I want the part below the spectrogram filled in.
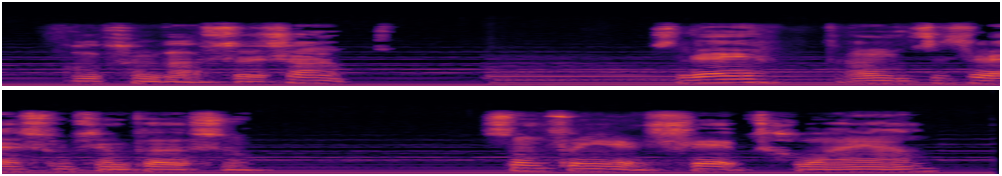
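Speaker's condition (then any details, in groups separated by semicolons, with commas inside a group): Stage 4 tongue cancer, hemiglossectomy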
